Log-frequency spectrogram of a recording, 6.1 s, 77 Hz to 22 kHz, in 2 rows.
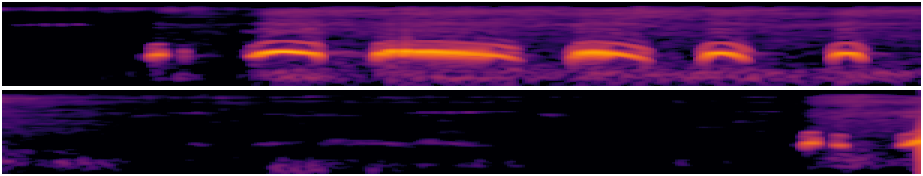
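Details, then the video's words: Spotted dove uttering a clear 'kuk 3' type call: a burst of about six low, rounded coo notes in quick uneven rhythm, a pause of silence, then the next phrase beginning. "suara burung terkukur kuk 3"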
